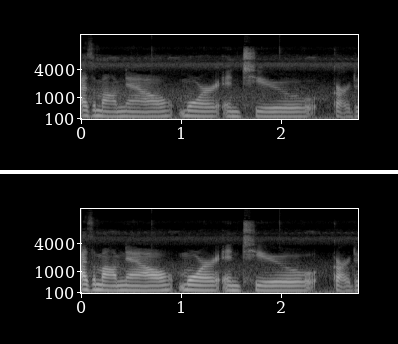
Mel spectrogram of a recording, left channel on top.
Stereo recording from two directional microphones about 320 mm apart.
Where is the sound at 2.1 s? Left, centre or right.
Right.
